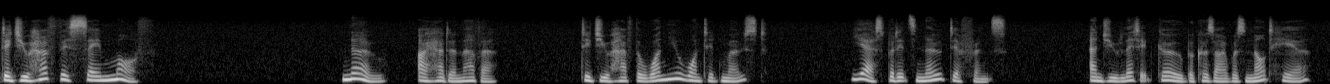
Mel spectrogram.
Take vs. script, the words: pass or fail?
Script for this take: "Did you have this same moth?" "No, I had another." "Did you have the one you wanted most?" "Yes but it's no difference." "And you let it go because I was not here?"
pass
